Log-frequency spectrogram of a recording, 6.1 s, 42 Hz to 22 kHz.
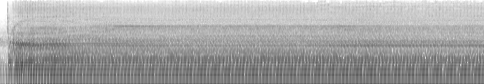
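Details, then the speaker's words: Fortress 6-gallon 175 PSI Harbor Freight air compressor, about 4 years old, stopped holding pressure two months ago: the motor starts with a rising whir, then a steady even drone and hum, but never builds pressure; cause unknown before opening the top. "Yeah, so it's not building pressure, so I'm about to take off the top, and I'm gonna try to figure out what's going on with it."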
